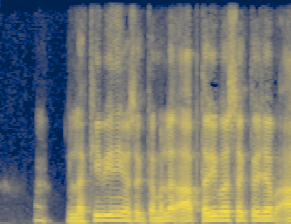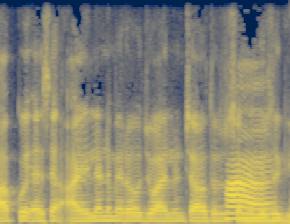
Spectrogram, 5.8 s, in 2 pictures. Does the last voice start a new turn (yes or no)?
yes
